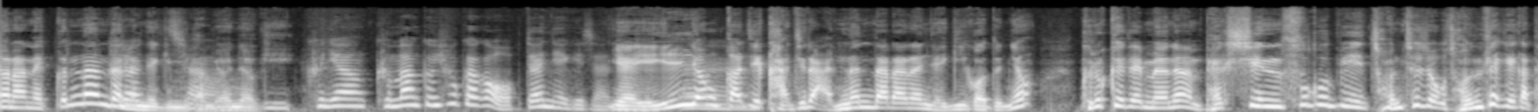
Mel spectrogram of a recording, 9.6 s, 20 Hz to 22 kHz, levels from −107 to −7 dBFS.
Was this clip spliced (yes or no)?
no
